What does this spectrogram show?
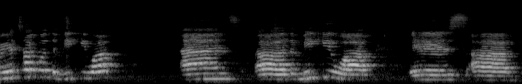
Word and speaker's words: Mihkiwahp: There's different dialects that people will pronounce the word Mihkiwahp. I've heard people say Mihkiwahp, and different ways, but this is how I say it.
